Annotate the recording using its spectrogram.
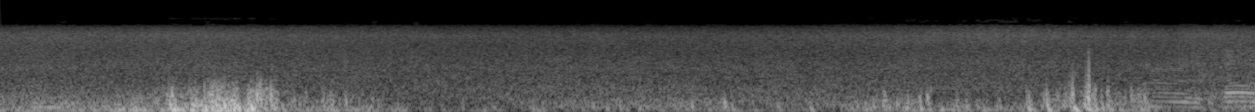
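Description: Gusty wind blowing across a phone microphone, with a strong buffeting gust about a second in and shorter ones near the end, over a steady rush of wind.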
